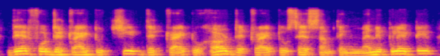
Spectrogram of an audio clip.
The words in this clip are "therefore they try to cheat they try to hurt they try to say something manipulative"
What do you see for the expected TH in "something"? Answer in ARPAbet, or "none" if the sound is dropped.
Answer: T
